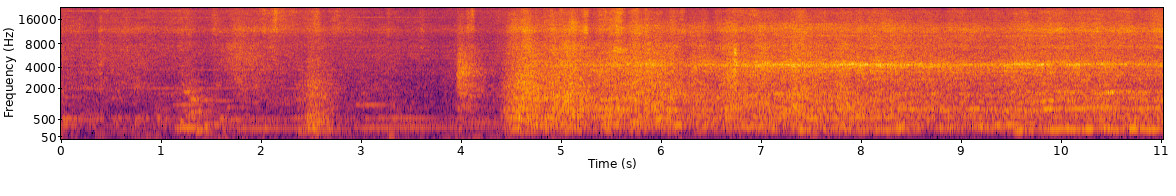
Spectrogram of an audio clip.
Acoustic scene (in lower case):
cafe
